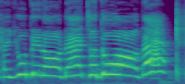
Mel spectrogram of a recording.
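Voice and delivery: loud, high exasperated rant; loud slow outraged demand. Acted. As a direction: shout it in disbelief.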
